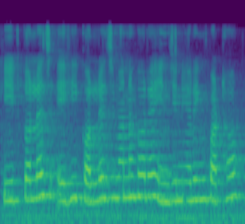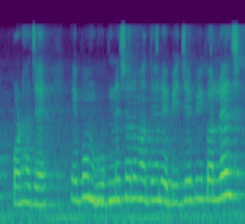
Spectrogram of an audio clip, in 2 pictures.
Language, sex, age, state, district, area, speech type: Odia, female, 45-60, Odisha, Khordha, rural, spontaneous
